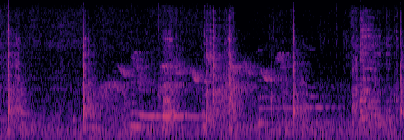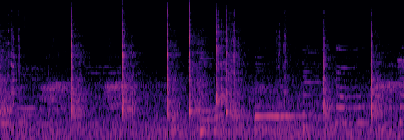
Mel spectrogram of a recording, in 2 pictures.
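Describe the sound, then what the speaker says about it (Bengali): Paneer being mixed with condensed milk in a bowl, heard as a steady run of scattered clinks and scrapes of a utensil against the bowl, fairly faint and close, with no talking. "ক্যান্ডেন্স মিল্কটা দিয়ে পনিরের সাথে ভালো করে মিশিয়ে দেবো যাতে পনিরটা আর কন্ডেন্স মিল্কটা একসাথে মিশে যায়"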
